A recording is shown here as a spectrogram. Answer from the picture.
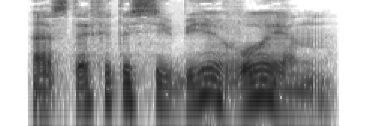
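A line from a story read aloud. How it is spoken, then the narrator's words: Low pleasant female voice. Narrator (Russian): низким приятным голосом произнесла она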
